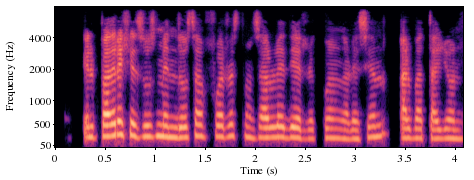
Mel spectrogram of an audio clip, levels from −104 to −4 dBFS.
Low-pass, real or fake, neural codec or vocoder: 7.2 kHz; fake; codec, 16 kHz in and 24 kHz out, 1 kbps, XY-Tokenizer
